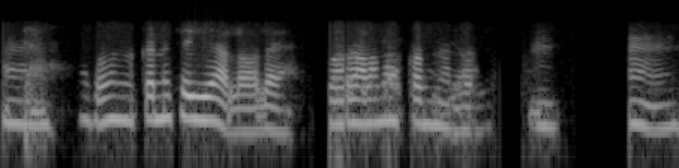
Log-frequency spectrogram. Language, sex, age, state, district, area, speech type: Malayalam, female, 30-45, Kerala, Kasaragod, rural, conversation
